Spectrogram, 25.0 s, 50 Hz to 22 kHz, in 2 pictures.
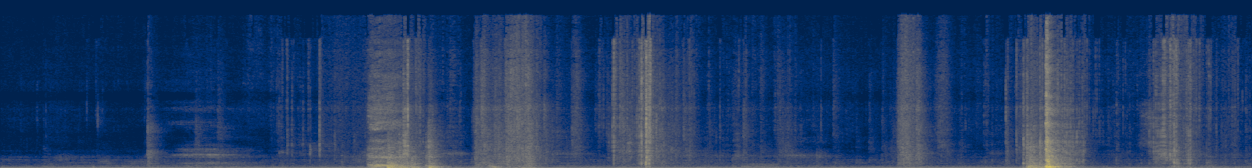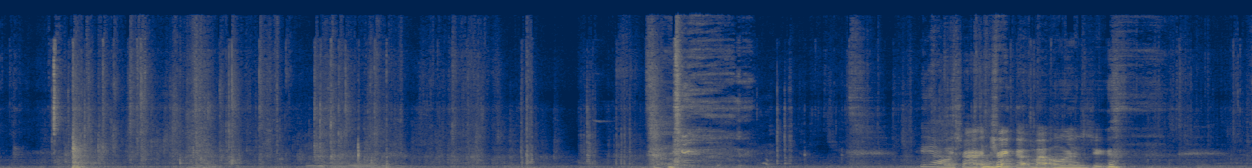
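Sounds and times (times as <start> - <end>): steady low hum: 0.0 - 25.0
kitchen rustling and clattering: 2.8 - 25.0.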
